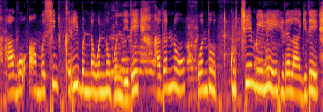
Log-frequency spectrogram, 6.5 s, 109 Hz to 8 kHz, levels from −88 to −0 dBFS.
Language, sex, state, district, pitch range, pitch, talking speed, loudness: Kannada, female, Karnataka, Koppal, 230-265 Hz, 250 Hz, 100 wpm, -12 LUFS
